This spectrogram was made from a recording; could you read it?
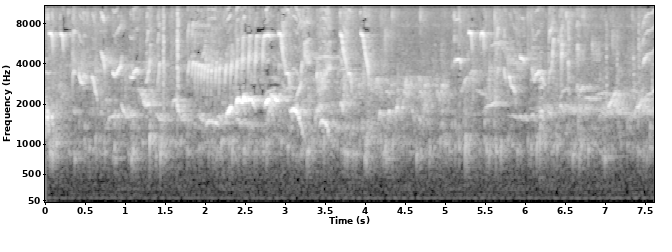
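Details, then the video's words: White-rumped shama song used as a lure to train a competition fighter bird's mental toughness: a dense, continuous stream of rapid varied chirps and warbled notes, louder whistled phrases near the middle, with faint overlapping birdsong. "MELATIH MENTAL FIGHTER MURAI BATU DENGAN SUARA PANCINGAN INI"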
